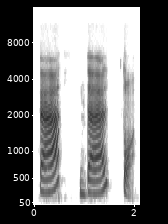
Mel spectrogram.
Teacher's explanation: زبان کی نوک اوپر کے دانتوں کے اندرونی حصے کو لگنے سے ادا ہوتے ہیں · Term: حروف نطعیہ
